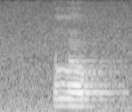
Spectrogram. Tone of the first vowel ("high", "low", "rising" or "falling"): high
